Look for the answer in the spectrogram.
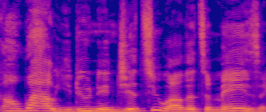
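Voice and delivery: play-acted geeky, earnest, gushing admiration and awe. Retelling own reaction as a kid to a ninjutsu claim: imitating own nerdy younger self. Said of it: "I'm such a nerd".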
